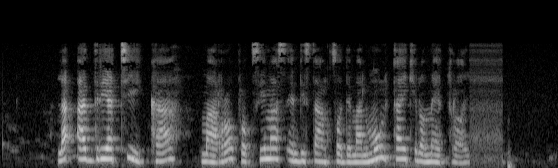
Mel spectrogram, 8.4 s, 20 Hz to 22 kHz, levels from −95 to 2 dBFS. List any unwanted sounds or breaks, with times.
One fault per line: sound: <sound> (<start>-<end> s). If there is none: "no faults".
no faults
